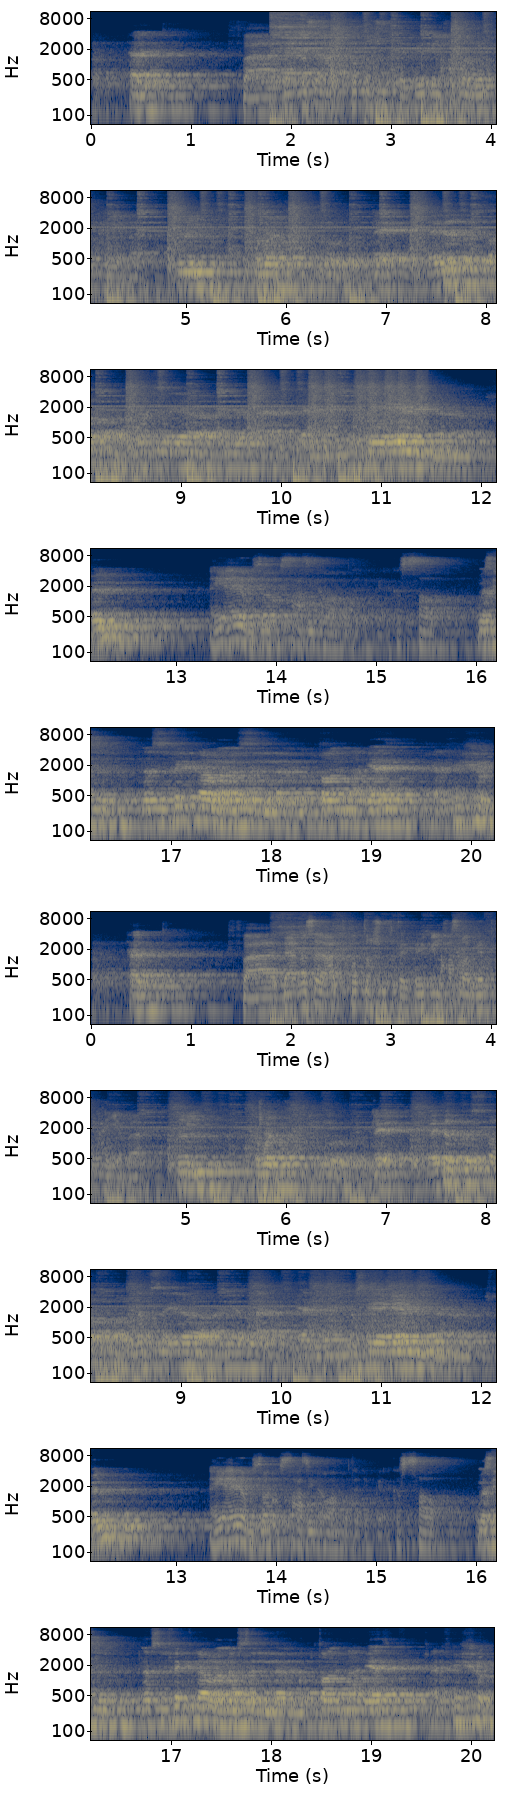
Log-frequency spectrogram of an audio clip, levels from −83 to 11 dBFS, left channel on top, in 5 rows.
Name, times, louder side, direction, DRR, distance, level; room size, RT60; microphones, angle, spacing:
voice 1, 1.5-4.6 4.9-5.2 5.6-5.8 6.2-7.2 13.3-15.6 16.0-16.4 16.7-16.8 17.1-17.2, right 1 dB, 20° right, 0 dB, 0.4 m, -31 dB
Drum kit / Drum / Bell, 1.8-11.5, left 3 dB, 60° left, 0.5 m, -31 dB
voice 2, 6.4-7.0 7.4-12.4 16.0-16.4 16.7-20.2, equal, 85° right, -3 dB, 1.9 m, -24 dB
10.0 x 8.9 x 2.6 m, 2.6 s
head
